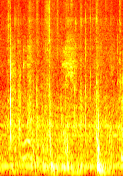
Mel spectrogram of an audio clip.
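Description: A few faint clicks and light knocks from a milk carton and plastic shaker cup being handled on a wooden table, with one sharper knock near the end.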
